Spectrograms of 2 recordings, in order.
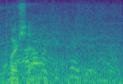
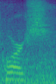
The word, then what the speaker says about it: Porsche: Ferrari or Porsche oh Porsche I always thought it was just Porsche I've been pronouncing it wrong the whole time yeah me too I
